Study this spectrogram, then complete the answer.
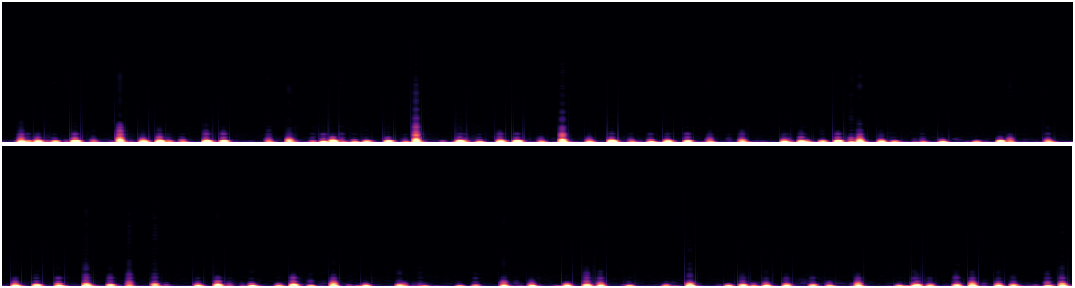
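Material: Cork.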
